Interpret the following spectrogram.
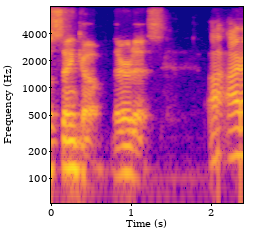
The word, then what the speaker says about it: Senko: Seno de hulio uh it's spelled a little differently it's se en Koo but I I would choose the Yamamoto senko there it is I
